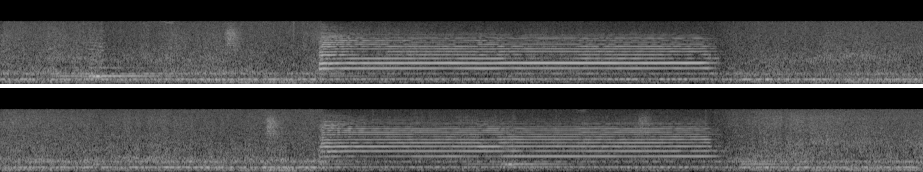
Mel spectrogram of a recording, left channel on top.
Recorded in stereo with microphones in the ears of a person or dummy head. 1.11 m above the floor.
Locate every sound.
3.2 s a trumpet: 55° left (ahead or behind), 7 m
